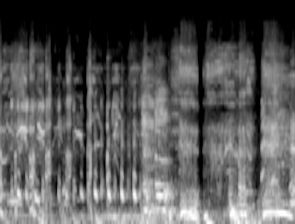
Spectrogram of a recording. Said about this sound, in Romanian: Tușit puțin.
